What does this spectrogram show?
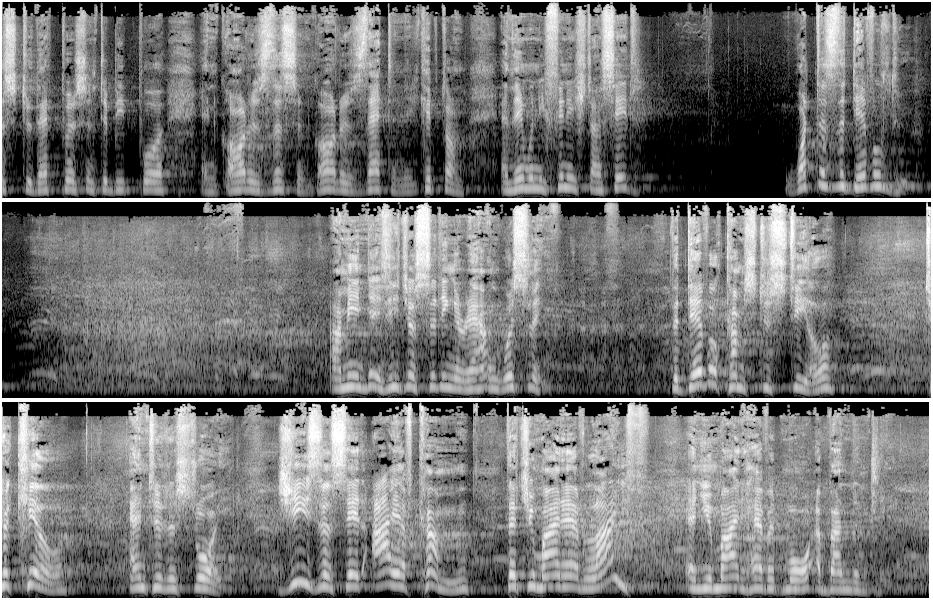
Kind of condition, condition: setting, large echoing room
